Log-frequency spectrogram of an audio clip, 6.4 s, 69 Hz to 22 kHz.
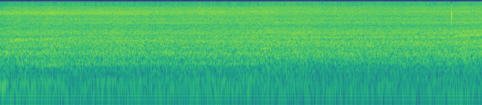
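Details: Panasonic MC-E862 cylinder vacuum, new-in-box, started on minimum power: steady, even rush of air over a smooth motor hum with no rattles or pitch wobble; nice bit of suction, normal running.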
